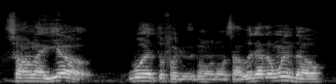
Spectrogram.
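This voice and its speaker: A man's voice: a little high, a little fast, distant mic. A young man, a guest telling his story in casual slang full of fillers. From Delaware County, Pennsylvania. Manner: animated, heavy slang, lots of fillers.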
